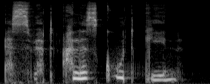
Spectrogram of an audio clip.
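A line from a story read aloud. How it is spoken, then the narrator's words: Whispered reply. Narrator (German): wisperte Peter zurück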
